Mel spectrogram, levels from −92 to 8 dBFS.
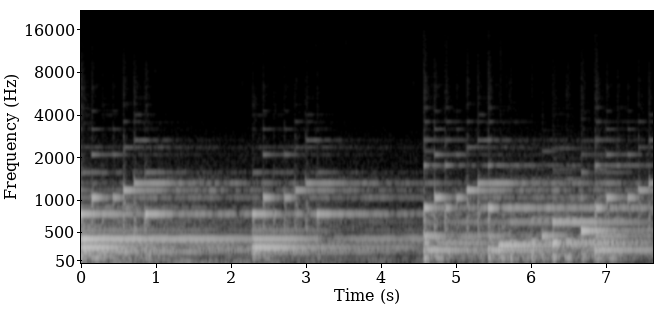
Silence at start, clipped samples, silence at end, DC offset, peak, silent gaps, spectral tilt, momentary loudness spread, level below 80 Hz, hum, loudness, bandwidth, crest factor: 0 s; under 0.1%; 0 s; under 0.1%; -8 dBFS; none; -11 dB/octave; 13 LU; -50 dBFS; none; -25 LUFS; 4.3 kHz; 16 dB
